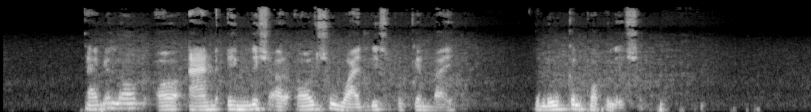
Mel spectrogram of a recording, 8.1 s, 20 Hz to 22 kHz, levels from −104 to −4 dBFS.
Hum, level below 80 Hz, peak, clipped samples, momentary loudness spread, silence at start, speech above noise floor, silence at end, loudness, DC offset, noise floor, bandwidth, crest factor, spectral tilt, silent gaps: none; -58 dBFS; -2 dBFS; under 0.1%; 13 LU; 0.85 s; 48 dB; 1.45 s; -21 LUFS; under 0.1%; -69 dBFS; 16.5 kHz; 22 dB; -5.5 dB/octave; none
